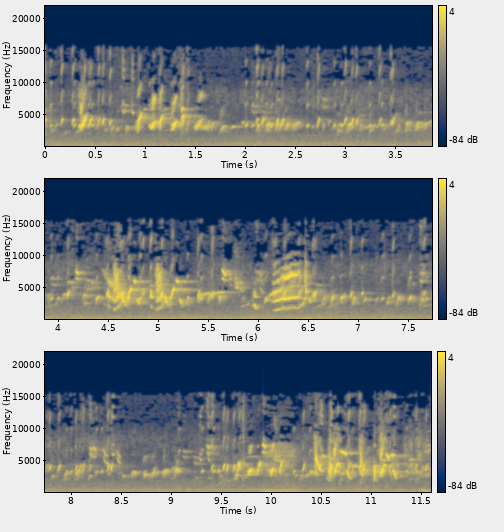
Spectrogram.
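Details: European goldfinch, trained and distinguished singer, heard in a long twittering song used to stimulate songbirds; clustered bright chirps and buzzy downslurred notes in bursts, with a faint low thump near the end.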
